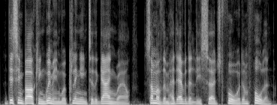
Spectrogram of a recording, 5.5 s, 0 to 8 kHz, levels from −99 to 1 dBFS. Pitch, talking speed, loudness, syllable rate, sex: 140 Hz, 195 wpm, -20 LUFS, 5.9 syllables/s, male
